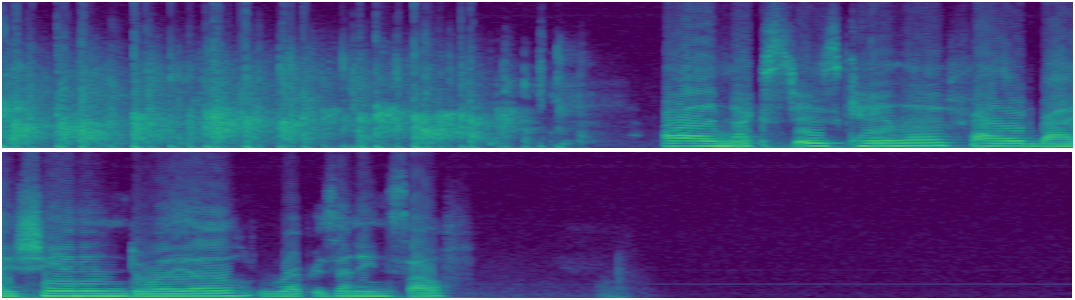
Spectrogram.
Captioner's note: applause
